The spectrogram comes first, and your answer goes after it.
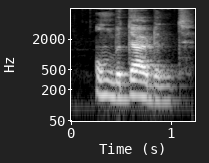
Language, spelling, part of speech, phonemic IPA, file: Dutch, onbeduidend, adjective, /ˌɔn.bəˈdœy̯.dənt/, Nl-onbeduidend.ogg
- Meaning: insignificant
